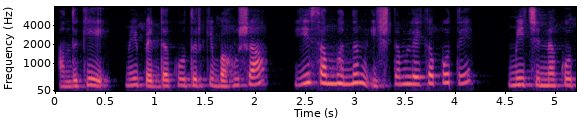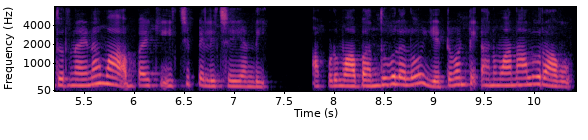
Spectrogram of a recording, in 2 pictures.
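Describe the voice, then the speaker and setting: A woman voicing a stern elderly grandmother in a storybook, speaking with measured reproach. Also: fairly high pitch, darkish tone, natural voice. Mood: persuasive.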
